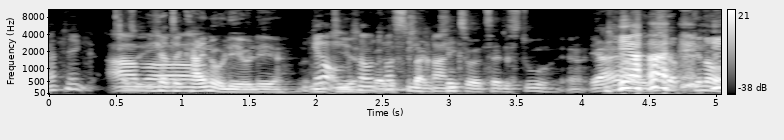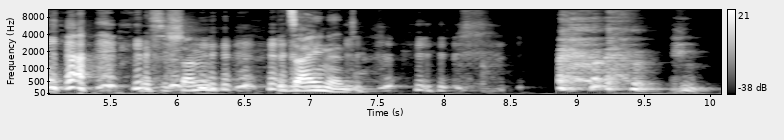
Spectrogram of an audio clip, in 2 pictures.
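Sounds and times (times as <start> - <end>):
speech: 0.0 - 9.6
laughter: 4.1 - 8.6
raspy throaty coughs from a tired person: 8.8 - 10.0.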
